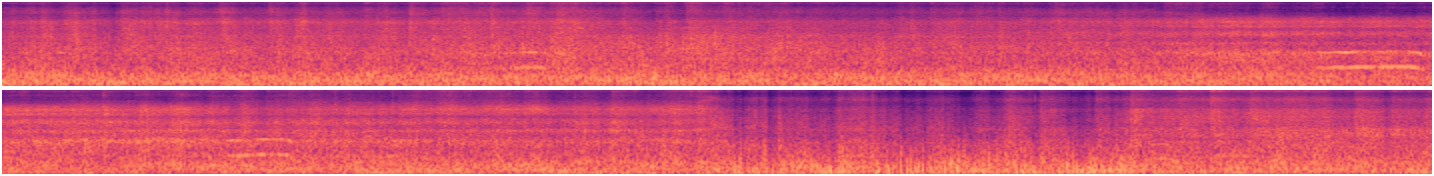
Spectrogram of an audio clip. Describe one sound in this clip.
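A train rumbles and clatters steadily over a steel bridge.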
